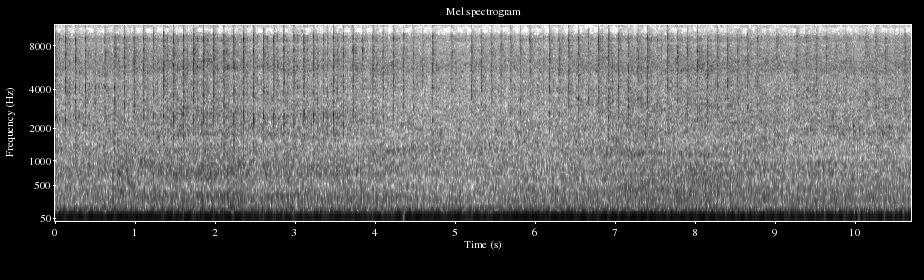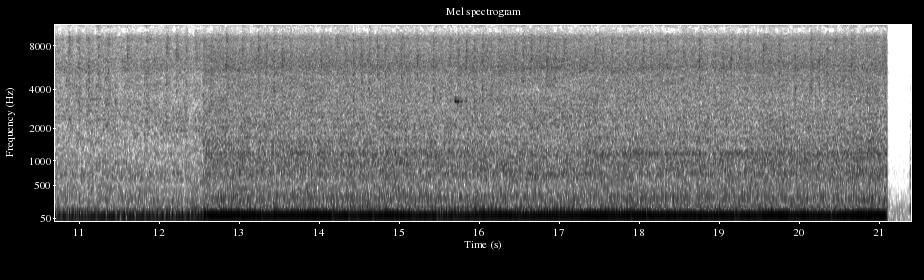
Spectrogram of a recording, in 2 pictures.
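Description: A Ford Mustang engine idles steadily with a deep, throaty rumble through a newly installed exhaust, close by; partway through the idle drops lower and heavier before cutting off.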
